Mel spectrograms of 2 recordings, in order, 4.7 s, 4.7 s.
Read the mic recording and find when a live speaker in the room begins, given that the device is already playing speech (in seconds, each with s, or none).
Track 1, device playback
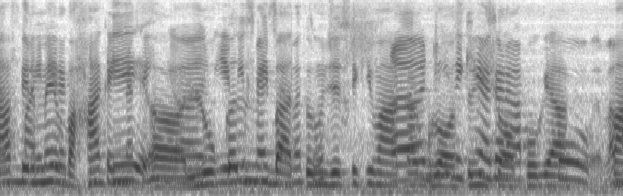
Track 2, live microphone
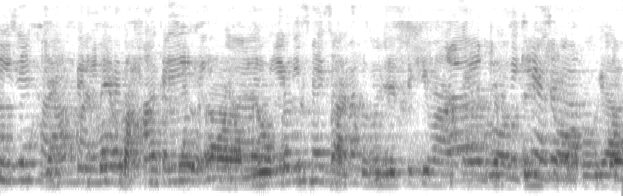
none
